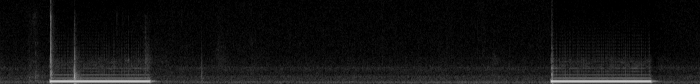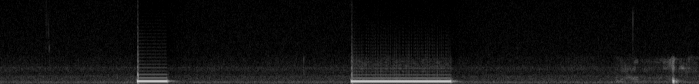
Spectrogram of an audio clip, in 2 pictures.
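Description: After a cut-off phone call, a telephone line sounds a loud repeating tone: four one-second beeps at even intervals with a short chirp between them, alone on a quiet line.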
